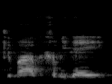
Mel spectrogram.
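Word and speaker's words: kabab koobideh: I have some kebab kabideh.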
